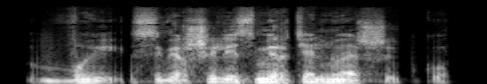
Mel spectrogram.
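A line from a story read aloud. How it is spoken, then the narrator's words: Said through clenched teeth. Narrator (Russian): процедил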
